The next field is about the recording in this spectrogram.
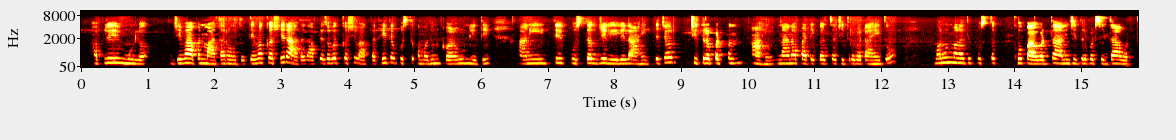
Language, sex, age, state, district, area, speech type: Marathi, female, 18-30, Maharashtra, Washim, urban, spontaneous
